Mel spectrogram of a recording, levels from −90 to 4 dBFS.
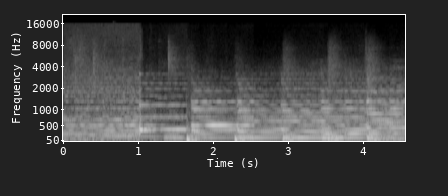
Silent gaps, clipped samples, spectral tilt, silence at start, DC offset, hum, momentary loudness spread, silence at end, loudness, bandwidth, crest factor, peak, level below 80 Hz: none; under 0.1%; -8 dB/octave; 0 s; under 0.1%; none; 7 LU; 0 s; -24 LUFS; 16.5 kHz; 14 dB; -10 dBFS; -36 dBFS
